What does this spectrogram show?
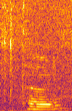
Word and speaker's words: た: Reading താ എന്നാണ് കേട്ടോ. പക്ഷെ നമ്മൾ റോമാജിയിൽ എവിടെ കണ്ടാലും അത് ടി എ എന്ന്, ടാ എന്നാണ് നമ്മൾ വായിക്കുക. മലയാളത്തിൽ വായിക്കുമ്പോൾ ടി എ അല്ലേ. പക്ഷെ താ എന്നാണ് ഇവിടെ.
